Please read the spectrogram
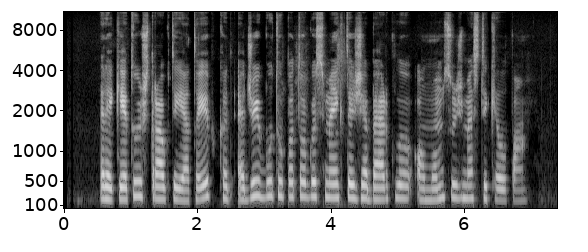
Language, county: Lithuanian, Marijampolė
